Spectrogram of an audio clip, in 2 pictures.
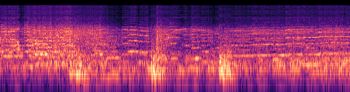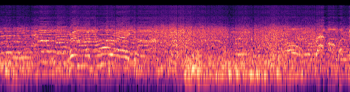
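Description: Orchestral cartoon score playing throughout, with two heavy thuds about three and four and a half seconds in and sliding notes near the middle.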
